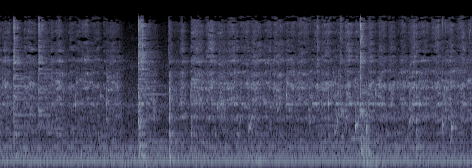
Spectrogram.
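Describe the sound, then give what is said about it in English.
Eggs being whisked into a curd in a home kitchen: a continuous rapid scraping and ticking of a metal whisk against the pan, punctuated by a few sharper clinks and knocks. “So you have to whisk all the time.”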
